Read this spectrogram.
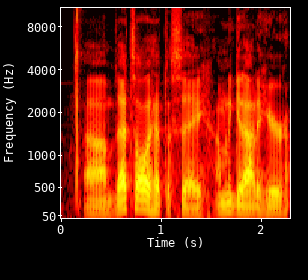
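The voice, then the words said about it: Out of breath, panting. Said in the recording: “I am severely out of breath. ... Whew, it's very hot in this room.”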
